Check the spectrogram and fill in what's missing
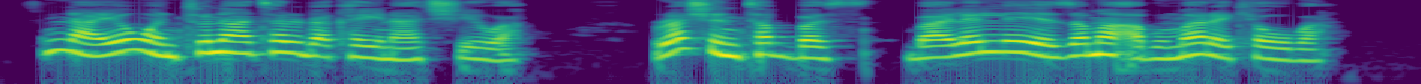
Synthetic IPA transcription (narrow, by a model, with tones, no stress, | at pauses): ʔɪ˦naː˨jɐ˦wɐ˨ntʊ˦naː˦tɐ˦rda˨ka˦˨jnaː˨t͡ʃeː˦˨wa̰ː˨ | ɾɐ˦ʃɪ˨ntɐ˦bːɐ˨s | baː˨lɐ˦lːeː˦ja˨zɐ˦ma˦ʔa̰˨bu˨mɐ˦ɽɐ˨kʲʰa˦˨wba˦ʔ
